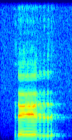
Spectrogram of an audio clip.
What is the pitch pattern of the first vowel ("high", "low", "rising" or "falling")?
high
